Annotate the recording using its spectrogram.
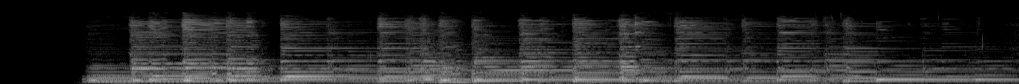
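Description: Acoustic guitar strummed in a steady pattern of chords, about two strums a second, as an instrumental intro to a song. It starts suddenly a little under a second in, after silence.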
